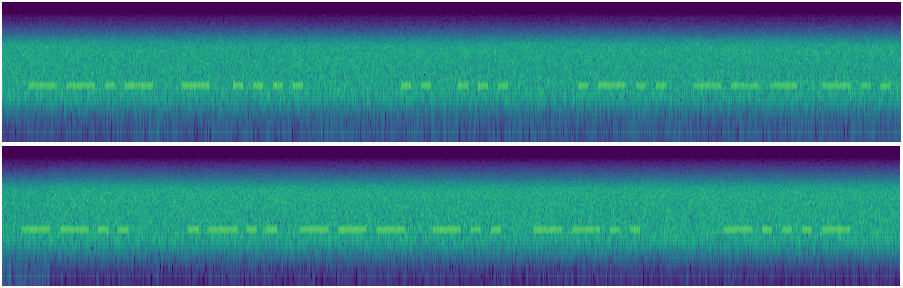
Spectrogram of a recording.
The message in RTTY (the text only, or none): none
